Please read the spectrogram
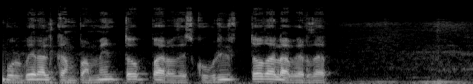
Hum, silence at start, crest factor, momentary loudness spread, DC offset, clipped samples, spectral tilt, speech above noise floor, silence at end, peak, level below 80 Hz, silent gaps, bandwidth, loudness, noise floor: none; 0.05 s; 20 dB; 18 LU; under 0.1%; under 0.1%; -5 dB/octave; 20 dB; 0 s; -6 dBFS; -46 dBFS; none; 16 kHz; -25 LUFS; -44 dBFS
